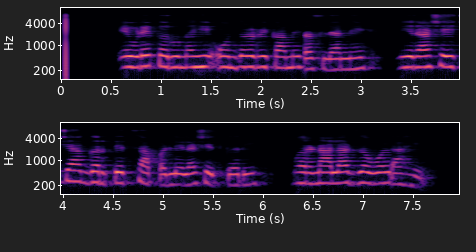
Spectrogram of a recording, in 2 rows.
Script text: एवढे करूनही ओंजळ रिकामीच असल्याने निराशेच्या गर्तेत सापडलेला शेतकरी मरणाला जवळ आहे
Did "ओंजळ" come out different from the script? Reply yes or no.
no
